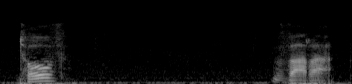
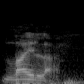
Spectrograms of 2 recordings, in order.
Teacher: Vav before a tone syllable, especially with paired words, will sometimes go va.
